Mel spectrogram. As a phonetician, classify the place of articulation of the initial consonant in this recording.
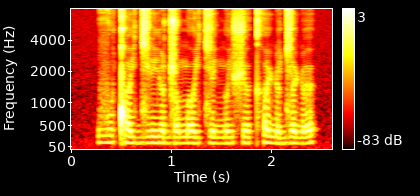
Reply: labial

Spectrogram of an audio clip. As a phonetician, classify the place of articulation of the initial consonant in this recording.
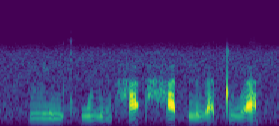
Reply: alveolar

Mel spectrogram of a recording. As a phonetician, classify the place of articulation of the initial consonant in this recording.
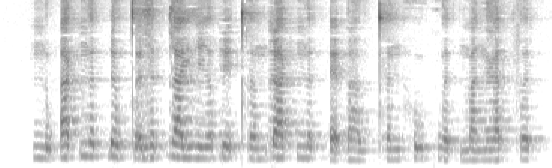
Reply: velar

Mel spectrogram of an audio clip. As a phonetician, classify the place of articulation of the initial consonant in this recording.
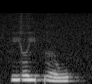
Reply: palatal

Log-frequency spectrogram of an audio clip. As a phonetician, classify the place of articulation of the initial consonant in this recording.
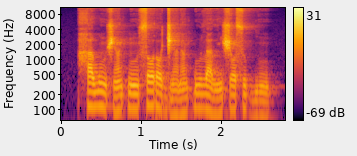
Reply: glottal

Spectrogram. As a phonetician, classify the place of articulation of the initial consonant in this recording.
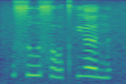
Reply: alveolar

